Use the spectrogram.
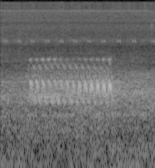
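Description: A distant emergency siren wails faintly on a city street in Phoenix, Arizona, its rising, wavering tone sitting over steady low traffic rumble and background noise.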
